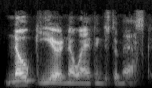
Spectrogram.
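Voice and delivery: normal talking voice

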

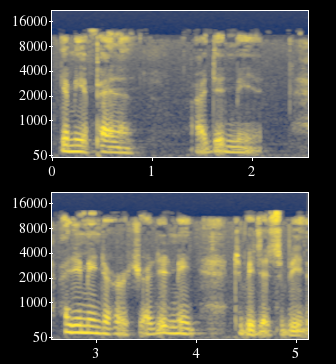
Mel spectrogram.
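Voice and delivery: put-on soft, low sorry child; contrite apology. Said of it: "you should say".

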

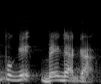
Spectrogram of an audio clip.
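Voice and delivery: ordinary talk

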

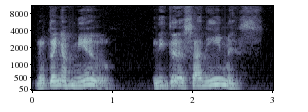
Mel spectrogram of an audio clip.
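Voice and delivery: slow, earnest Bible reading; scripture reading. Acted. Host reads God's words to his radio family, earnest.

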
